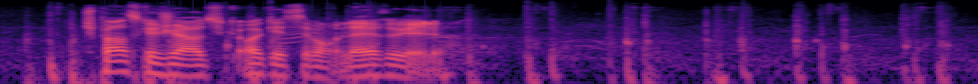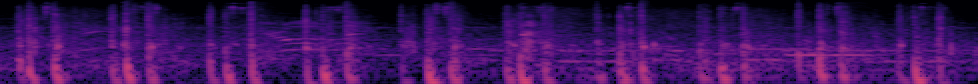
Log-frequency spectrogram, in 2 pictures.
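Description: A horse's hooves clop steadily on cobblestones.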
